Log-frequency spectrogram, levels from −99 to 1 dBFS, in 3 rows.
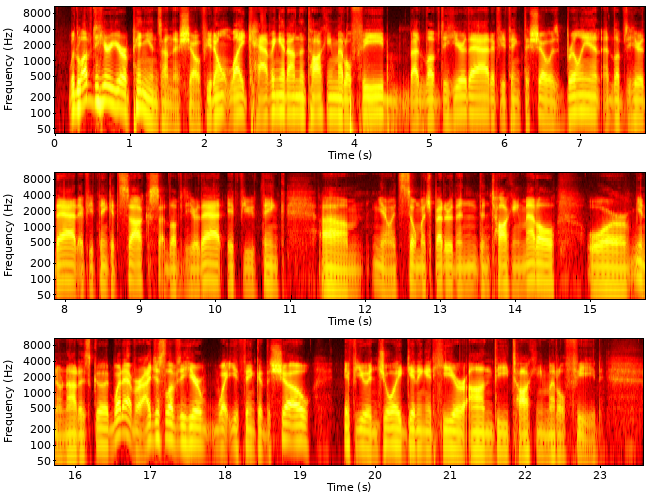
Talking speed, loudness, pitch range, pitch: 230 wpm, -20 LUFS, 85-105 Hz, 90 Hz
